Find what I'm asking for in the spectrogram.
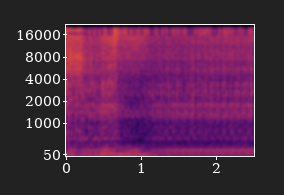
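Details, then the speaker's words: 1989 Chevy S10 pickup with a swapped 1.6L VW diesel, starting after the glow plugs were heated and the fuel-line air was purged with a power drill: it catches within a second and settles into an even, steady idle. "Wow, purging the air from the fuel lines with the power drill made a huge difference."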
